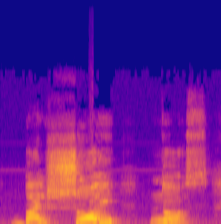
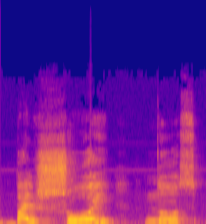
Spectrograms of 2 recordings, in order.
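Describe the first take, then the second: First: Большой said slowly, ending ой stressed; stressed ending shown. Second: Большой slowly, weight on the final ой; stressed ending shown. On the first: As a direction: stretch out большой, leaning on ой. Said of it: "if the ending is stressed". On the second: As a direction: draw out Большой nice and slow. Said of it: "Ой will be stressed ending". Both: Shown as a demonstration.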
